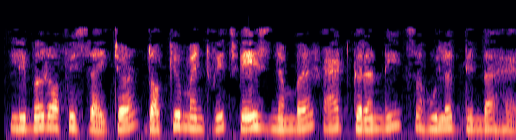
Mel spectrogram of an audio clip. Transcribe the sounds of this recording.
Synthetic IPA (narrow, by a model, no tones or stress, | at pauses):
lɪbəɾɔːfʰɪsɾaːɪʈəɾɖɔːkjumɛ̃ɳʈʋɪt͡ʃpeːd͡ʒnə̃mbəɾɛːɖkəɾənd̪isəɦuːlət̪̚d̪ɪ̃nd̪aːɦɛː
